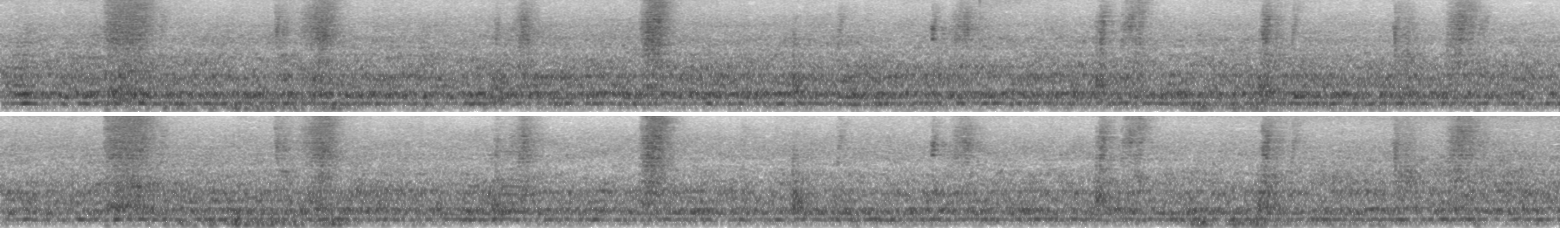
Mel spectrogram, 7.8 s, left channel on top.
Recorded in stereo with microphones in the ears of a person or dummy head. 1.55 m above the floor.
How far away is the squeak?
About 5.5 m.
